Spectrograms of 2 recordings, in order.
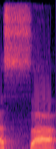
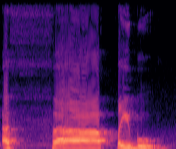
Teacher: ثا میں سیٹی کی آواز نہ آنے دیں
